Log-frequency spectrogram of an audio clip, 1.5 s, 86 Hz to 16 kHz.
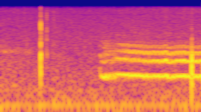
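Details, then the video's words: Female Persian cat in heat giving a steady drawn-out yowl that starts abruptly after a click and holds level, indoors. "Horny Persian Cat 2"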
